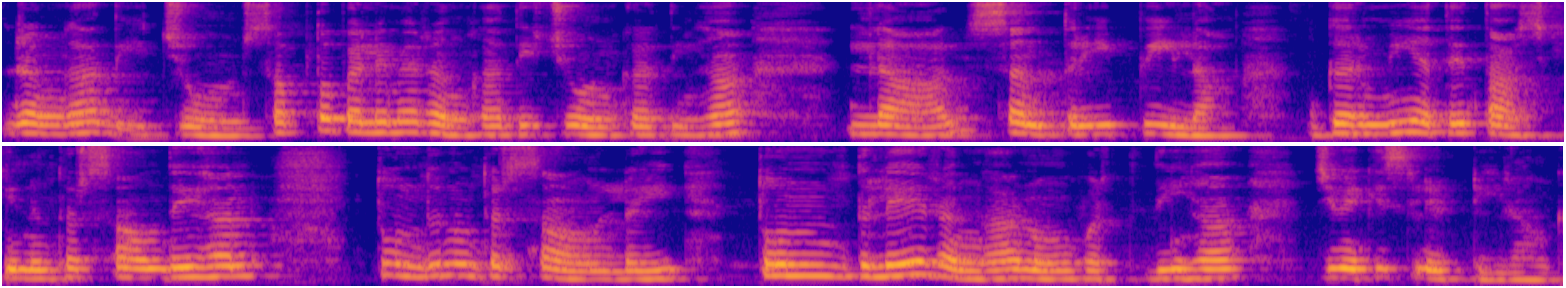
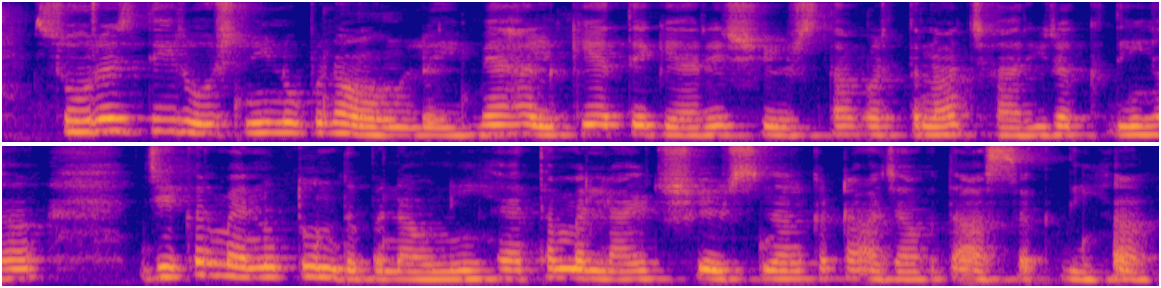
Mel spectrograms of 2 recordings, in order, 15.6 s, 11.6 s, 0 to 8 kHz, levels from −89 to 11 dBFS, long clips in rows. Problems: background conversations at intervals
